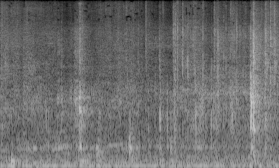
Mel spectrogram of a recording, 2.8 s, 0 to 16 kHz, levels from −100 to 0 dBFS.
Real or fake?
real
